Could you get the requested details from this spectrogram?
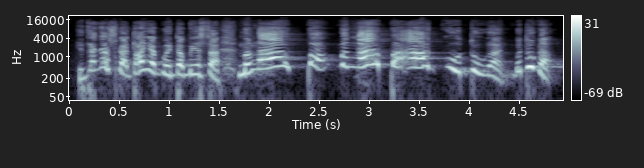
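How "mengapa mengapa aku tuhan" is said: mock whining complaint. Imitating people complaining to God.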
